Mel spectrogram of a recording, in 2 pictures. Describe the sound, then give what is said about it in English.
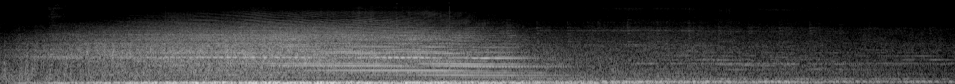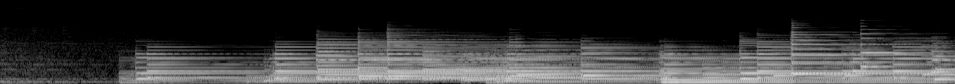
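A steady rumble of a moving train heard from inside a carriage fills the first half, fading slightly before sustained tonal music abruptly takes over. No one speaks. “Stories that all happened on a particular journey, on a particular train, on a particular night.”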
